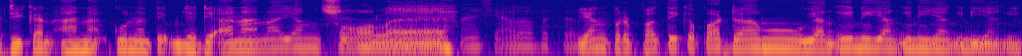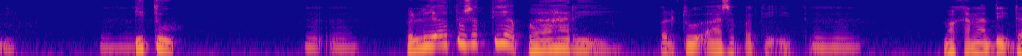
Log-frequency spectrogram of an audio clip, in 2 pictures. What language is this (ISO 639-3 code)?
ind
